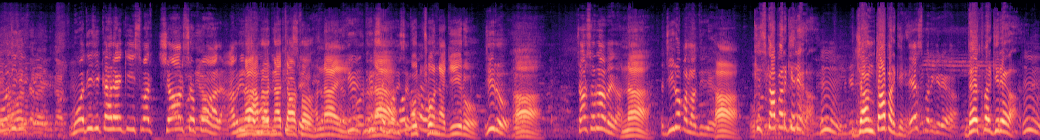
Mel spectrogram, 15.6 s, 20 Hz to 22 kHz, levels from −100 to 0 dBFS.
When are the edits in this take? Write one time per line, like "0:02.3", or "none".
0:11.3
